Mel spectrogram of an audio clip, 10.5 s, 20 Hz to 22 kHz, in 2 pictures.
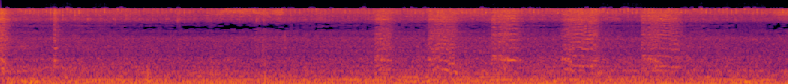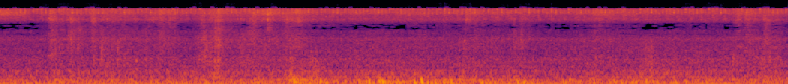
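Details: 2008 Nissan Maxima while driving: irregular high-pitched creaks and squeaks over road rumble, seemingly from around the driver-side front wheel.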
